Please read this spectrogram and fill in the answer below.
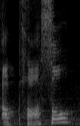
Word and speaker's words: apostle: Are you telling me that it's supposed to be pronounced apostle? Not apostle? It's pronounced apostle. No way. No way. This is a troll. Apostle. No. Apostle. No fucking way. Apostle. What? Like whistle or listen? Hustle, jostle, apostle, bristle, thistle, or wrestle?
